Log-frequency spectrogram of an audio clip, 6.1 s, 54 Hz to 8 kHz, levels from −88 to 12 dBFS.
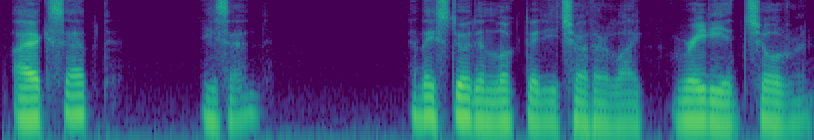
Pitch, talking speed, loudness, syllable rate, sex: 110 Hz, 145 wpm, -20 LUFS, 4.9 syllables/s, male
